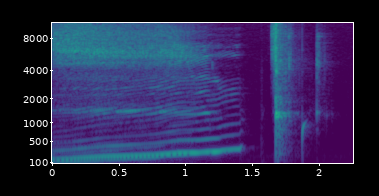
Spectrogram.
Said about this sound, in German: mal hier den Korken rausgeschossen.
